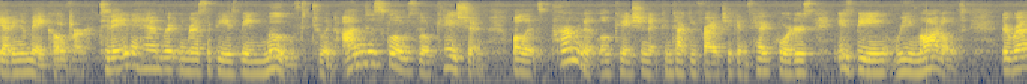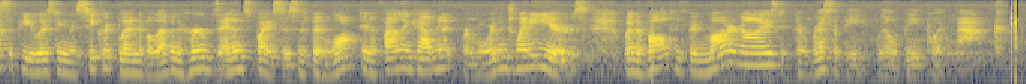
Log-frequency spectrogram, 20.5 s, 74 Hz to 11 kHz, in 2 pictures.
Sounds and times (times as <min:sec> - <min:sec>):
Speech: 0:00.0 - 0:20.4.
